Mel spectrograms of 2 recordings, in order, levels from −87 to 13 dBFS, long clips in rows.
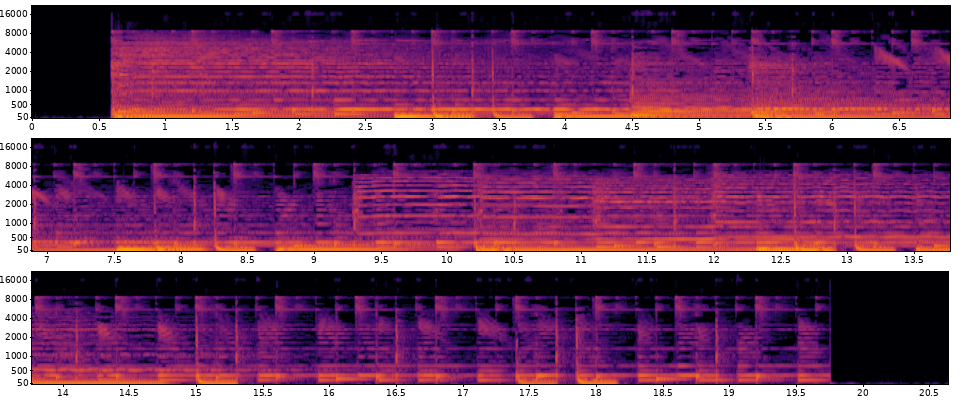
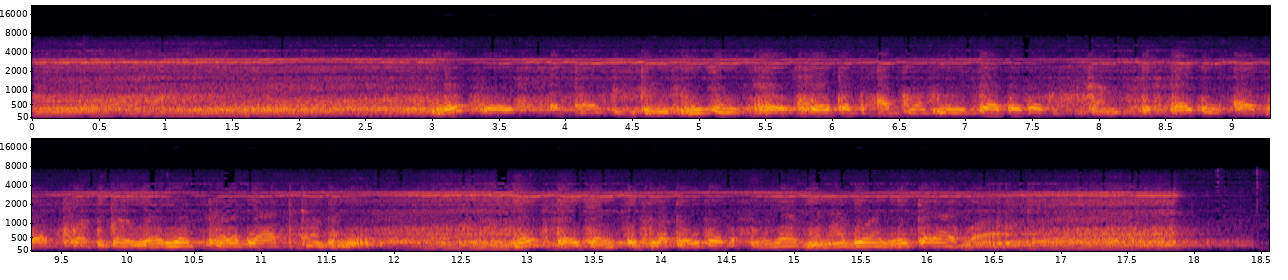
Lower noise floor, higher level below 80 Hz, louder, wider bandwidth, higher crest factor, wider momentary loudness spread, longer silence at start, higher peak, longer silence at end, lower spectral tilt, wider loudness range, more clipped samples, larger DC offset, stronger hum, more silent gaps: first, -69 dBFS vs -36 dBFS; first, -22 dBFS vs -74 dBFS; second, -22 LUFS vs -16 LUFS; first, 9.2 kHz vs 6.4 kHz; about the same, 16 dB vs 16 dB; first, 12 LU vs 7 LU; first, 0.6 s vs 0 s; second, -4 dBFS vs 0 dBFS; first, 0.9 s vs 0.15 s; second, -6 dB/octave vs -7.5 dB/octave; first, 8 LU vs 2 LU; neither; neither; neither; neither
